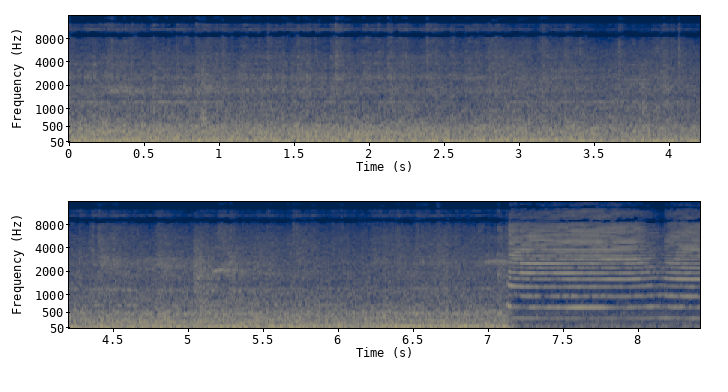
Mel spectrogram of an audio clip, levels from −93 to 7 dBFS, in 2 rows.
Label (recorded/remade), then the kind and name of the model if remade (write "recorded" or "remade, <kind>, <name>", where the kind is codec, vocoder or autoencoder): recorded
